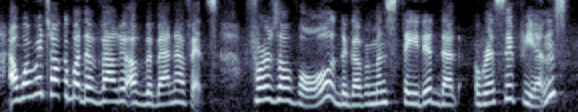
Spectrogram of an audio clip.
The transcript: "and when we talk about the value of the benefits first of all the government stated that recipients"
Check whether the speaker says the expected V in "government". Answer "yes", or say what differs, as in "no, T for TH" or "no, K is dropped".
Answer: yes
